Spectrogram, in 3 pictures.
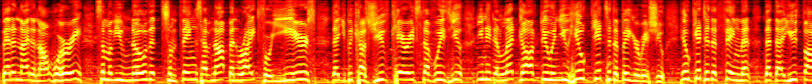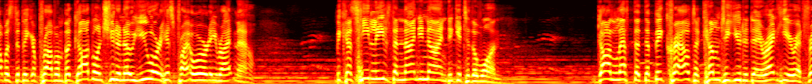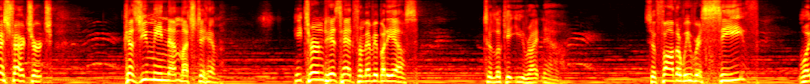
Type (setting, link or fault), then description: setting, large echoing room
